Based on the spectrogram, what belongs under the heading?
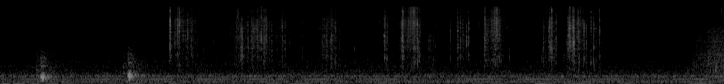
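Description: Two soft knocks, then a run of short, crisp paper rustles as the pages of a large book are leafed through, over a faint steady hum.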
